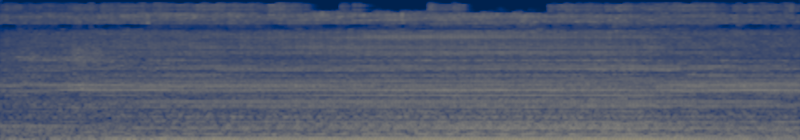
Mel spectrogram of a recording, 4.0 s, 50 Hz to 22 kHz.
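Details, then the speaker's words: 2023 General Electric 5,000 BTU window air conditioner, compressor heard up close while cooling; smooth steady low hum with no rattles or surging, compressor sounds okay; normal compressor hum. "Yep, the compressor sounds okay. It's just working good."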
